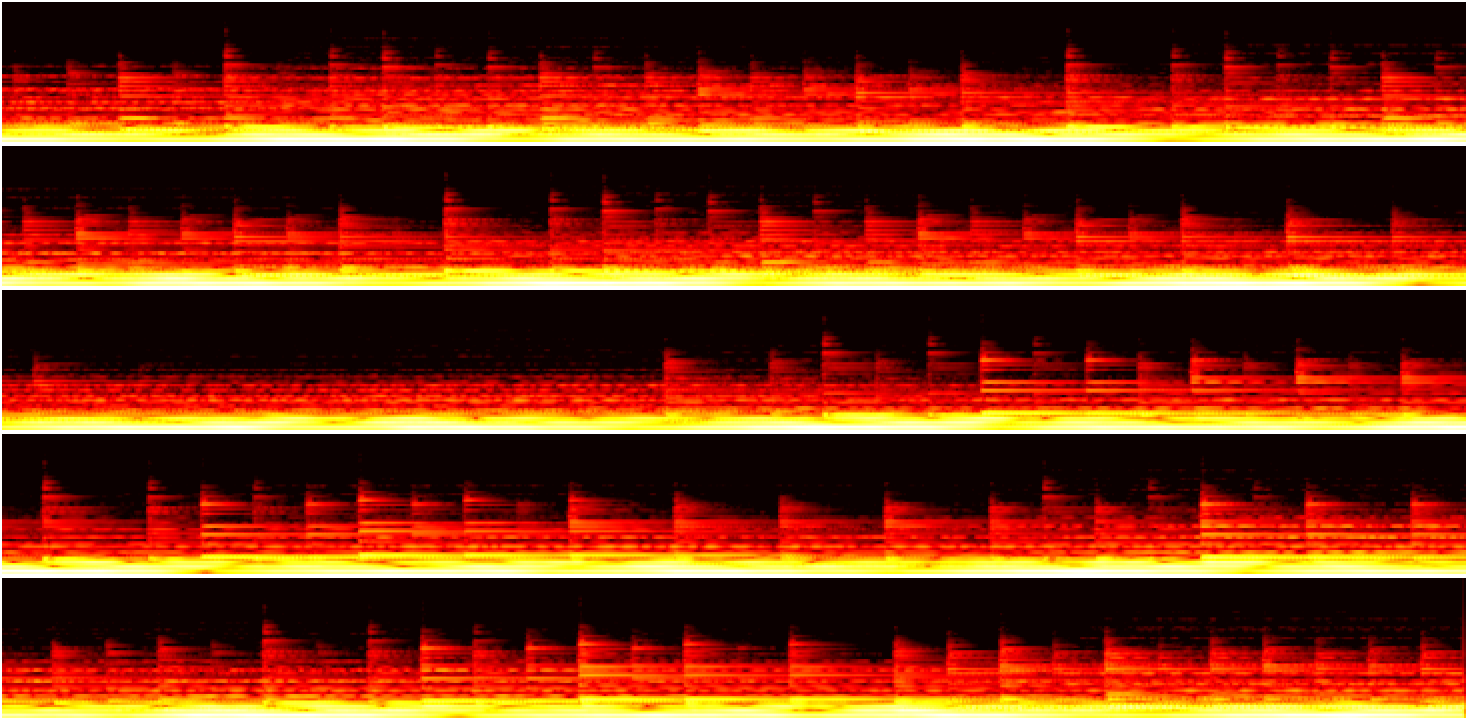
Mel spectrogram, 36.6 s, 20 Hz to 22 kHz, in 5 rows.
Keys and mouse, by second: 0.3 click, 0.8 s, 1.1 z, 1.8 click, 2.6 i, 3.0 click, 3.9 typing, 4.2 click, 5.1-9.7 typing, 5.8 Return, 6.5 click, 8.4 click, 10.1 click, 10.8-11.5 typing, 13.9-15.1 typing, 14.2 click, 18.8 space, 19.5 click, 22.2 space, 23.7 alt+click, 24.3 click, 29.7-30.0 ctrl+alt+drag, 30.3 click, 32.2 click, 33.3 click, 35.1-36.5 alt+drag.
